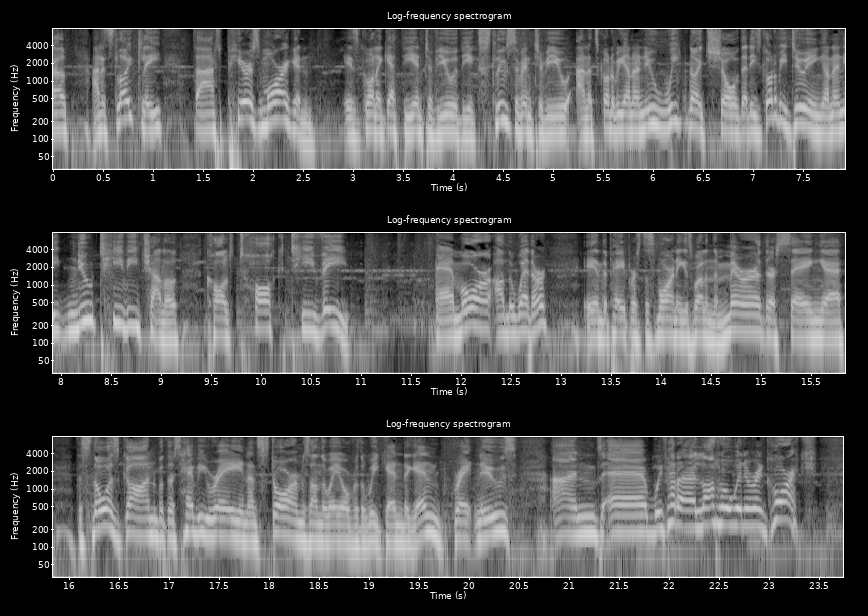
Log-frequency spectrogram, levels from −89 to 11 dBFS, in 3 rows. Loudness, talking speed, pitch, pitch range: -15 LUFS, 215 wpm, 140 Hz, 120-175 Hz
